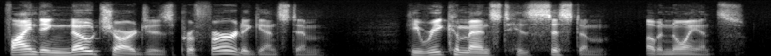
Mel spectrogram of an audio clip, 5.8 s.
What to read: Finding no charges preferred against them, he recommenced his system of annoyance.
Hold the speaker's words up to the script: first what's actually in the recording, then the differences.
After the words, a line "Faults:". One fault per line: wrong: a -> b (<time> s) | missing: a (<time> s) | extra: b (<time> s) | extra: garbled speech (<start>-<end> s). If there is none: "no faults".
Finding no charges preferred against him, he recommenced his system of annoyance.
Faults:
wrong: them -> him (2.2 s)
